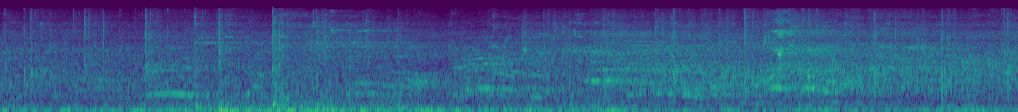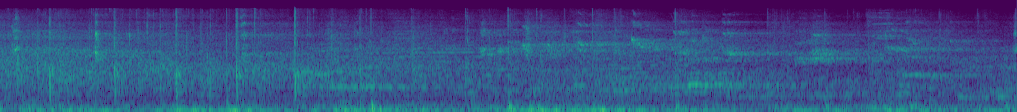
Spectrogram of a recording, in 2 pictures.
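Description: Basketballs bouncing on a wooden gym floor during a game, repeated sharp knocks, with the players' voices calling across a large hall.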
